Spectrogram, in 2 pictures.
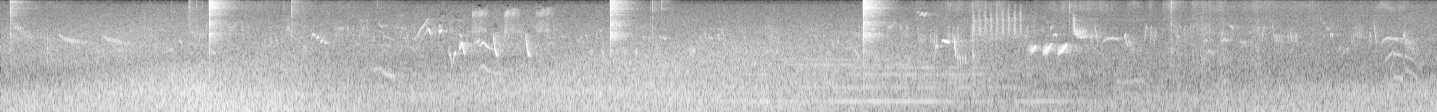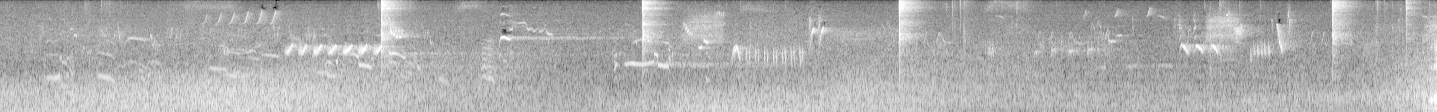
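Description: Bonsai scissors snipping Japanese black pine needles: single sharp snips every few seconds, about seven in all. Birds chirp in short rapid runs in the background.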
